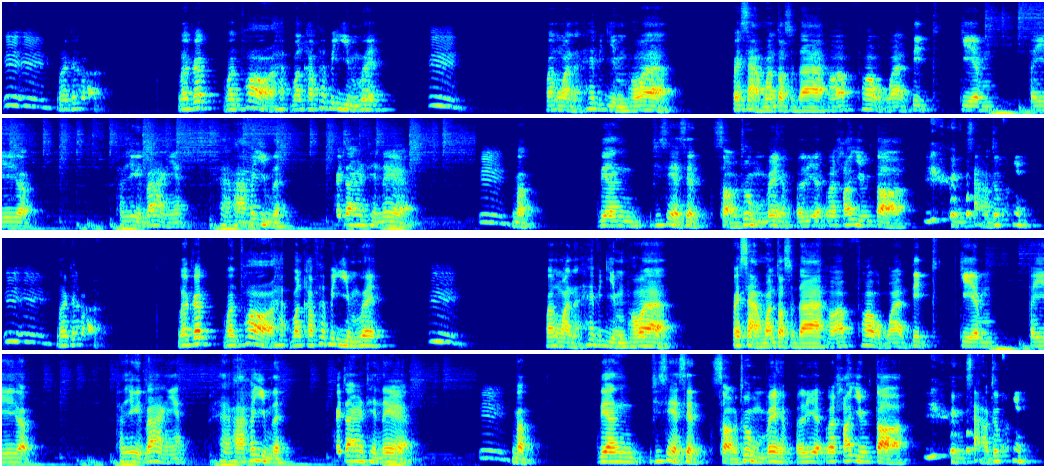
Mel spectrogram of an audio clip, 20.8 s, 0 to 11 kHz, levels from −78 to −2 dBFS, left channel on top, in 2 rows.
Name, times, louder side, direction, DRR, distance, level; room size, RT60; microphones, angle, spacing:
voice 1, 0.0-0.5 4.3-4.6 12.8-13.1 15.2-15.5 19.6-20.2, equal, 25° left, 0.6 m, -37 dB
voice 2, 0.6-1.0 1.8-3.8 5.4-6.7 7.3-9.2 9.6-9.9 10.3-10.7 11.6-12.2 12.6-13.2 13.7-14.5 15.5-15.7 16.4-19.5 19.9-20.7, right 4 dB, 60° right, 0.5 m, -26 dB
sound 1, 9.8-15.2, left 1 dB, 80° left, 0.6 m, -40 dB
4.4 x 2.0 x 3.4 m
head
